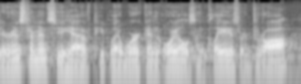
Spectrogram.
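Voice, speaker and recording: Over music in the background, a man talks at a moderate pace in a fairly low pitch with fairly even intonation. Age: 60s. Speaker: copper artist, retired firefighter. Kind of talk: interview monologue. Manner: reflective, casual.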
